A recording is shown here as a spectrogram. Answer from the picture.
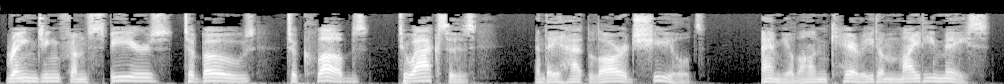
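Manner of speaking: usual speaking voice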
